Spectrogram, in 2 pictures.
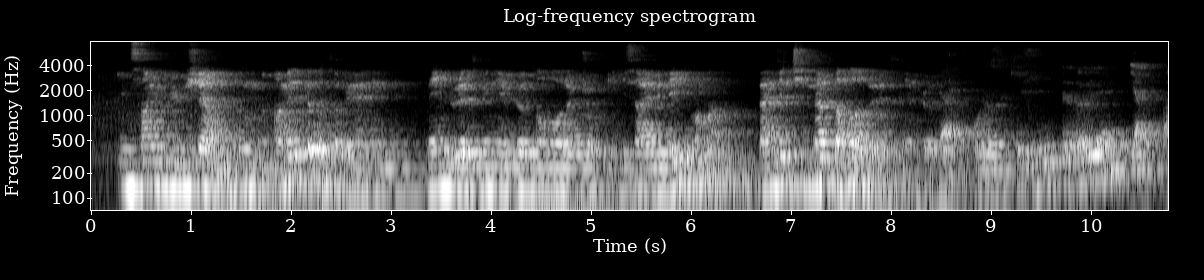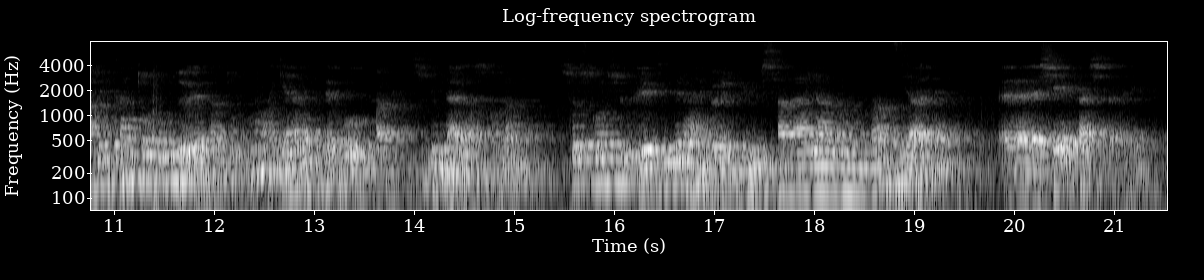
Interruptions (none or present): none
